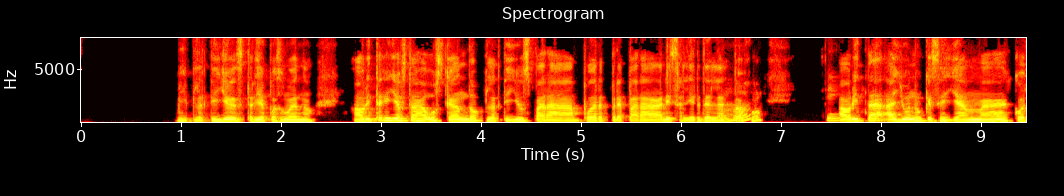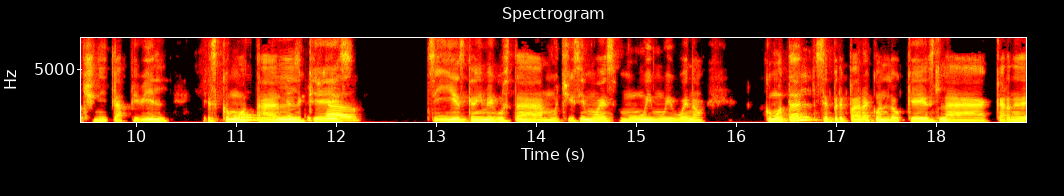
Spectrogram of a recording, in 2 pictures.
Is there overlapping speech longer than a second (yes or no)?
yes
